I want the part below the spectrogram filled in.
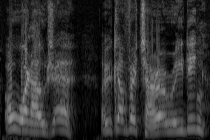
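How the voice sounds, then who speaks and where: A man's voice: sits high, brisk, voice pushed up, close to an everyday voice. A man voicing a fussy, chatty male apothecary who cheerfully sells poisons with eager sales patter. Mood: chirpy, salesy.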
